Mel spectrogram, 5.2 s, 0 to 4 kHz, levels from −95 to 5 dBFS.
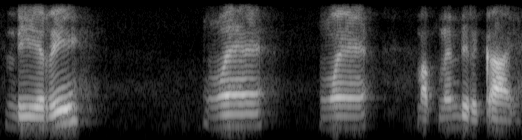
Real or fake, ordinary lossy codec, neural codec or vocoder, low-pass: real; none; none; 3.6 kHz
